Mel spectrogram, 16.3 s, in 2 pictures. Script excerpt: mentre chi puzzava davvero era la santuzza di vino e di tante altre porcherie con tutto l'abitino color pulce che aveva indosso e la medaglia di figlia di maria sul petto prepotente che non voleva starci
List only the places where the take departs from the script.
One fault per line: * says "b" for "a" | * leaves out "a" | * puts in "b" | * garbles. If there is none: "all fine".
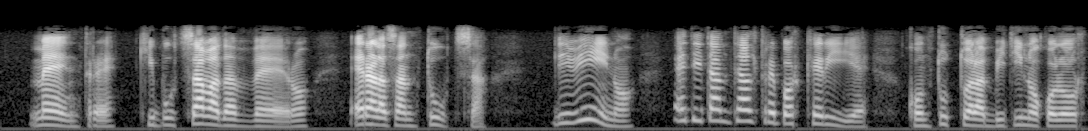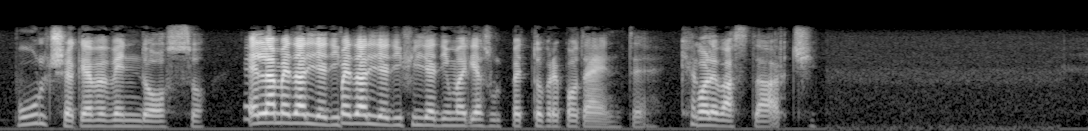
* puts in "medaglia di"
* leaves out "non"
